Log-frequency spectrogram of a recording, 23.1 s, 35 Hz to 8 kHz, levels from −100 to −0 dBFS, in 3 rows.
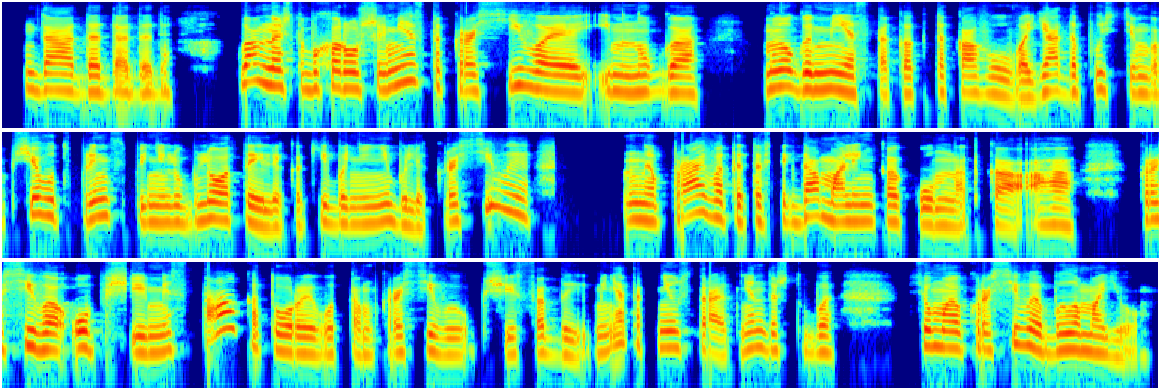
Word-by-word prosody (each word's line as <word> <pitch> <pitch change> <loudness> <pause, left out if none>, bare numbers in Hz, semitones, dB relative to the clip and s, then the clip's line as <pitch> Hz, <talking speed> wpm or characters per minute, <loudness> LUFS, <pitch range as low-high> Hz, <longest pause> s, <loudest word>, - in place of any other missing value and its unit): Да, 185 -1 +2
да, 170 0 +2
да, 155 - -2
да, - - -4
да. - - -11 0.4
Главное, 255 -3 +5
чтобы 200 -2 -3
хорошее 200 -2 +3
место, 260 -1 0
красивое, 185 -1 +2
и - - -7
много 170 -1 +1 0.4
много 205 0 +4
места 190 -3 +1
как 160 -1 -4
такового. 165 -4 -1
Я, 175 +7 +2
допустим, 175 -1 -5
вообще, 240 - 0
вот, 225 -2 -1
в - - -34
принципе, 215 -3 -2
не 170 0 -1
люблю 175 +4 0
отели, 170 -7 +3
какие 140 +5 -7
бы 160 0 -2
они 155 +1 -4
ни 175 +2 -1
были 150 -6 -4
красивые. 225 - -3 0.6
М, 190 +1 0 0.2
private- 210 +1 +3
это 170 +1 +1
всегда 185 +6 +1
маленькая 175 -2 +2
комнатка, 150 -3 0
а 150 -2 +2 0.4
красивые 195 0 +3
общие 200 -5 0
места, 195 - +2
которые 170 - +1
вот 155 +1 -5
там, 145 0 -4
красивые 170 0 -2
общие 155 -2 -6
сады, 150 -3 -5
меня 165 -6 -1
так - - -6
не 205 0 +1
устраивает. 180 -7 -2
Мне 195 +2 -2
надо, 195 -3 -3
чтобы 170 -2 -4 0.5
всё 220 - +1
моё 210 -2 +4
красивое 200 +2 +1
было 185 +3 +2
моё. 165 -6 -1
180 Hz, 155 wpm, -22 LUFS, 165-200 Hz, 0.6 s, Главное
